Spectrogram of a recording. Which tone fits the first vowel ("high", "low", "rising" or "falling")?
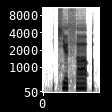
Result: falling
